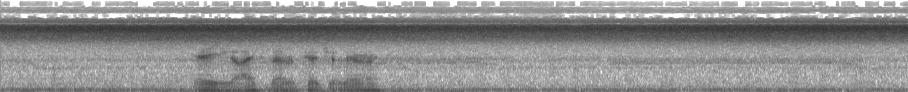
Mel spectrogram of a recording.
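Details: Many cicadas flying around and calling loudly, one flying into a face; their steady, high, hissing drone fills the whole recording, while a man's voice speaks briefly near the middle.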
